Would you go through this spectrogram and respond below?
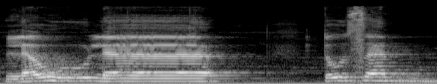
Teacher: سین کو با سے ملا دیں گے اس لیے کہ با پر تشدید ہے، تشدید ہونے کی وجہ سے تھوڑا ٹھہراؤ کریں گے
